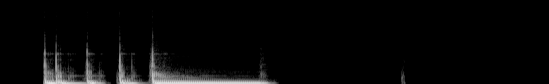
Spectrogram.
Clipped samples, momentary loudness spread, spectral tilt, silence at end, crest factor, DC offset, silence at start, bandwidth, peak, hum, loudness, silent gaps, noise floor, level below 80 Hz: under 0.1%; 8 LU; -12 dB/octave; 2.8 s; 14 dB; under 0.1%; 0.45 s; 2.1 kHz; -2 dBFS; none; -18 LUFS; none; under -90 dBFS; -18 dBFS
